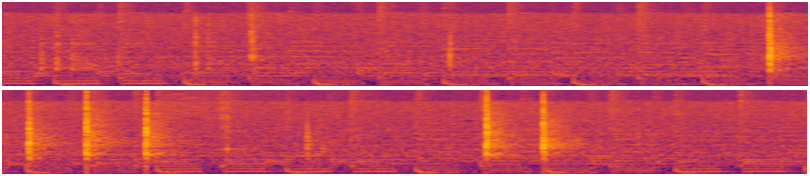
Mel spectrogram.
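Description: A knife blade tapping and scraping against a plastic cutting board as diced mango is pushed off it into a plastic chopper bowl. It makes sharp clicks, four in quick succession near the middle and two more a little later, over soft background music.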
